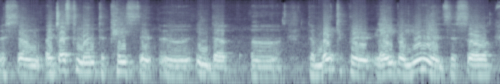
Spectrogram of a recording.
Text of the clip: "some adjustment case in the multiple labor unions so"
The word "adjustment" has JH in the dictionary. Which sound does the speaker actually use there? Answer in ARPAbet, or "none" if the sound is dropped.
JH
